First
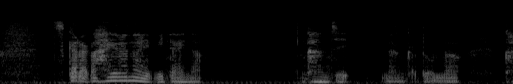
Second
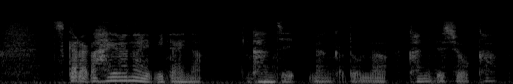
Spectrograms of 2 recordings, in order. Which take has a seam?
second; 3 cuts; at 2.4 s, 3.0 s, 4.0 s

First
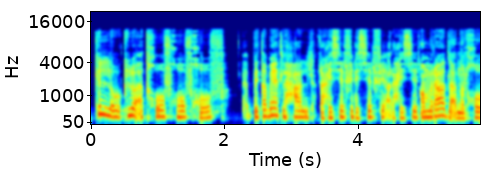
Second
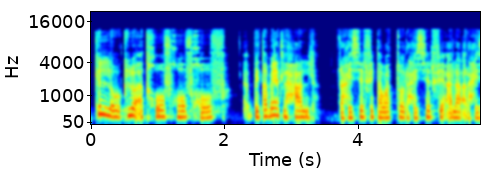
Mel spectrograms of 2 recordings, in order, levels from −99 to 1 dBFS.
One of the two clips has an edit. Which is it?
first; 4 cuts; at 3.4 s, 4.0 s, 4.4 s, 4.9 s

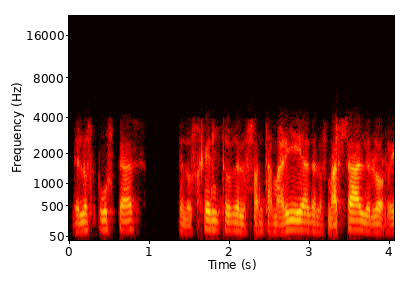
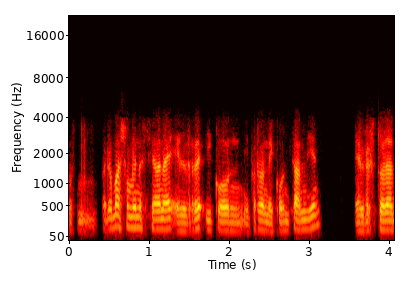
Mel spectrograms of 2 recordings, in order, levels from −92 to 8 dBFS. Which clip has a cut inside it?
second; 1 cut; at 2.8 s

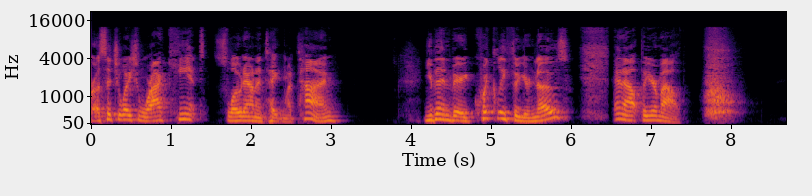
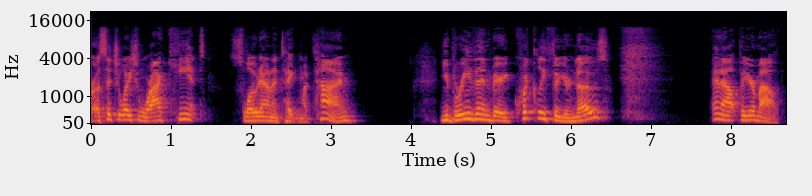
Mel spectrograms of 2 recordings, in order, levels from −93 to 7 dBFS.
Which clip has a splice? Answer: first; 3 cuts; at 1.5 s, 4.3 s, 6.5 s

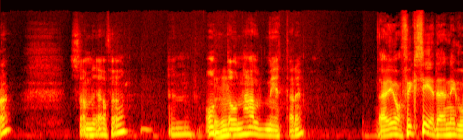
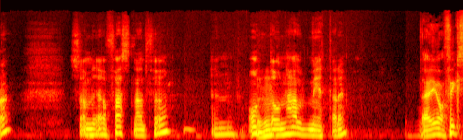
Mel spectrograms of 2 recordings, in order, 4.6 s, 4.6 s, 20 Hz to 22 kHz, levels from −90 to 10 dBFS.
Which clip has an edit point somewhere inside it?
first; 1 cut; at 1.1 s

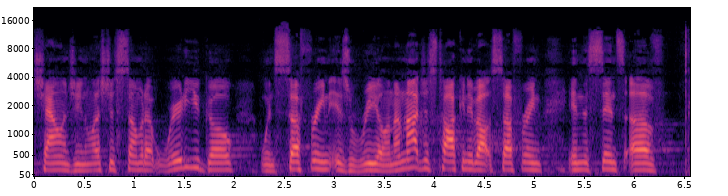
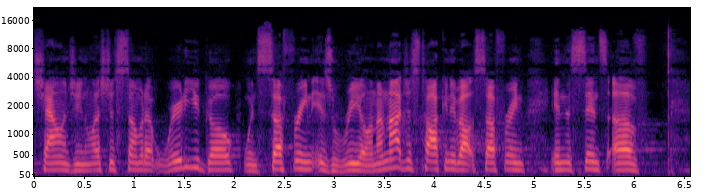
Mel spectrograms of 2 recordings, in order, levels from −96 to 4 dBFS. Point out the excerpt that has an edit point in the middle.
second; 1 cut; at 2.1 s

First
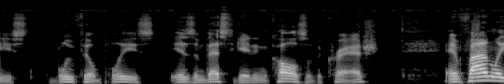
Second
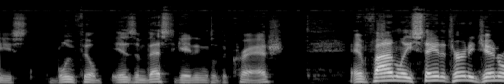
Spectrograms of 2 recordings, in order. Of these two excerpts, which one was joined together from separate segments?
second; 2 cuts; at 1.0 s, 2.1 s

